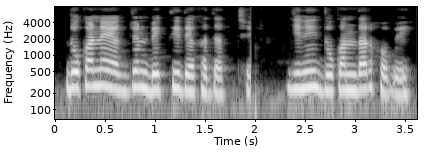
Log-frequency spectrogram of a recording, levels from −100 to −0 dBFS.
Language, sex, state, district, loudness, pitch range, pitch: Bengali, female, West Bengal, Cooch Behar, -15 LUFS, 215-250 Hz, 230 Hz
